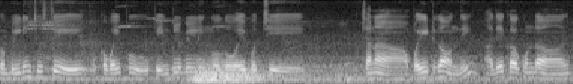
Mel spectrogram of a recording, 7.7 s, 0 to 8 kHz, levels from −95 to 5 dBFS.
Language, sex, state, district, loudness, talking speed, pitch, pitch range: Telugu, male, Andhra Pradesh, Krishna, -17 LUFS, 115 wpm, 135 Hz, 120-160 Hz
